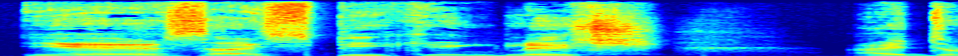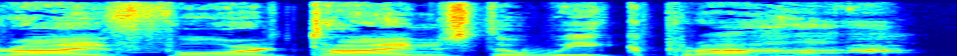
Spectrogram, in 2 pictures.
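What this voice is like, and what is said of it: Raspy voice, very thick accent. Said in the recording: “The voice of a man who's smoked 100,000 cigarettes ... he has a very strange voice and a very thick accent.”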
